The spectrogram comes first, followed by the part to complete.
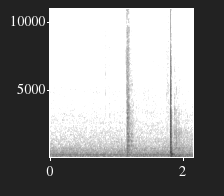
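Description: A compound bow shot: a short click as the string is released about a second in, then a louder, sharper smack a little over half a second later as the arrow strikes the target boss.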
